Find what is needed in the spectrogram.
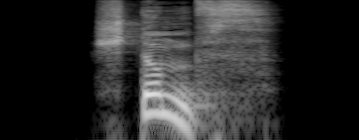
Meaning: genitive singular of Stumpf
- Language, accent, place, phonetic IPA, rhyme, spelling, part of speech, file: German, Germany, Berlin, [ʃtʊmp͡fs], -ʊmp͡fs, Stumpfs, noun, De-Stumpfs.ogg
